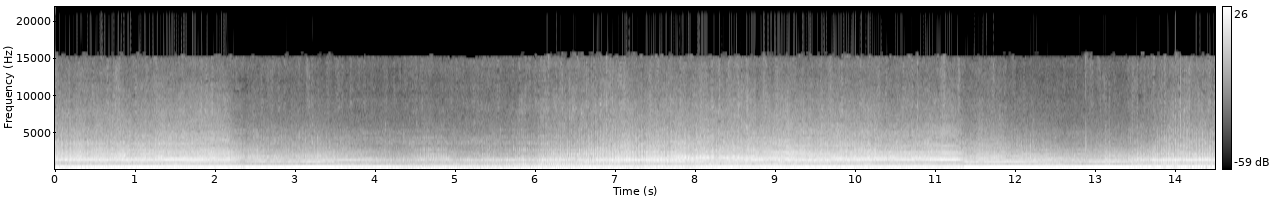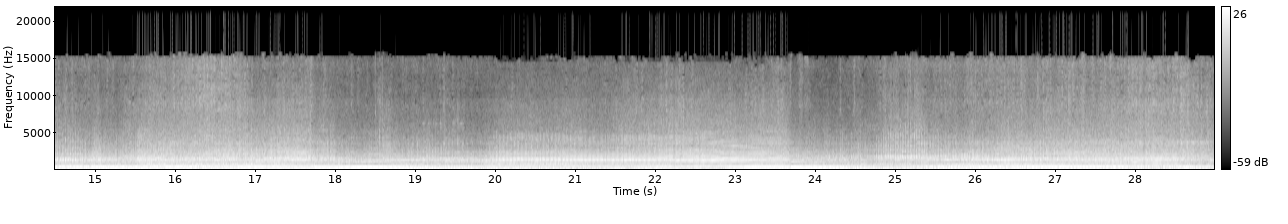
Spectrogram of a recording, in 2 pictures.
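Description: Suzuki motorcycle engine running hard on the road. Its pitch climbs and falls again and again as the rider accelerates, shifts and eases off, with sharp drops about 11 and 24 seconds in, over a steady rushing noise.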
